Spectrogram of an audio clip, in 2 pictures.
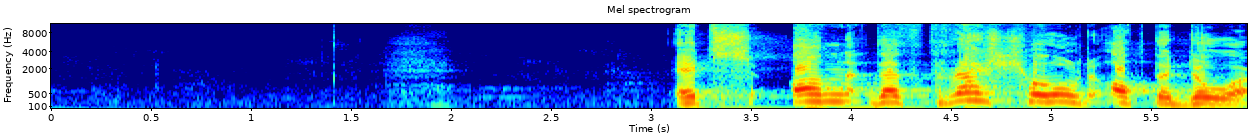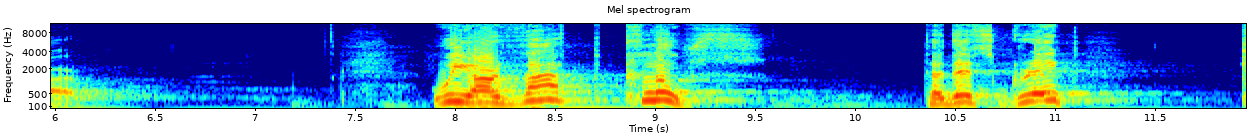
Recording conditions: large echoing room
